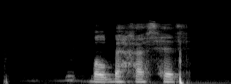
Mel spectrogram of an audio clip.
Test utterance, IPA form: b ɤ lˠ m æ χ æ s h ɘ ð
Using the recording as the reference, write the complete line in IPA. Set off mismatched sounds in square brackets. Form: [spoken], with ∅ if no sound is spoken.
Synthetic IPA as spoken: b ɤ lˠ [b] æ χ æ s h ɘ ð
